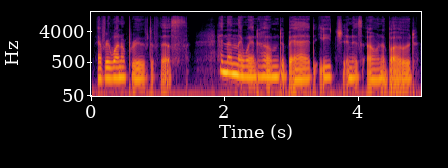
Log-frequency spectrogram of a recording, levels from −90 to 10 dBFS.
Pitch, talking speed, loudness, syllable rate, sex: 180 Hz, 205 wpm, -18 LUFS, 5.9 syllables/s, female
